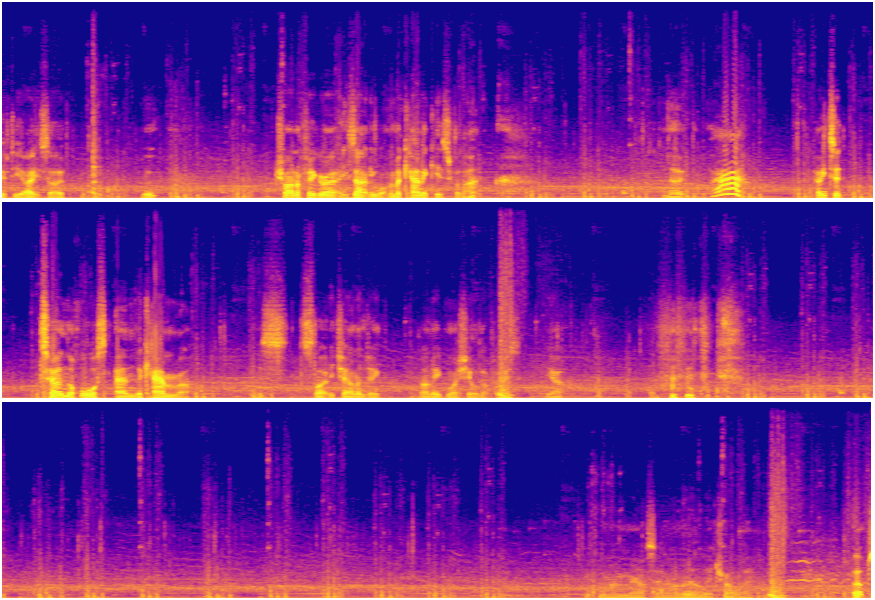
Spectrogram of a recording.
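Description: Horse hooves pound steadily on soft ground.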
